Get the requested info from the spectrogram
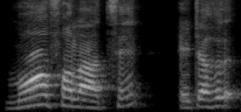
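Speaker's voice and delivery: ordinary talk, nothing marked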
